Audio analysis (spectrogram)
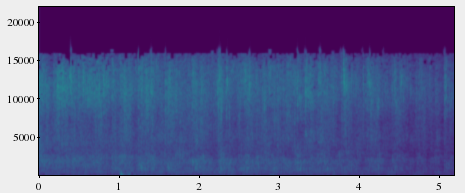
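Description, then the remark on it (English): Steady applause from a crowd, a dense wash of many hands clapping at once with no clear rhythm, holding at an even level for several seconds before easing slightly at the end. “Give these folks a hand clap if they have a seat.”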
